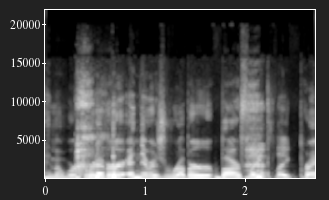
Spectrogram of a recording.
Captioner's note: laughs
